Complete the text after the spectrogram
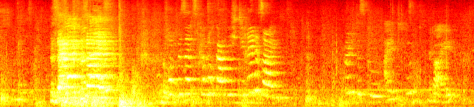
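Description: A young woman speaks loudly and expressively on a stage in an echoing hall.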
